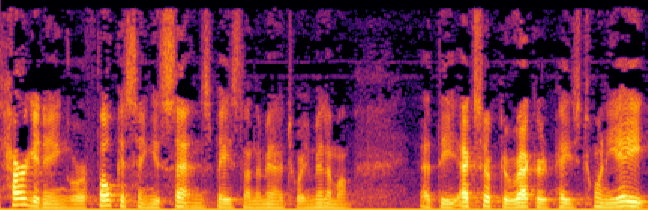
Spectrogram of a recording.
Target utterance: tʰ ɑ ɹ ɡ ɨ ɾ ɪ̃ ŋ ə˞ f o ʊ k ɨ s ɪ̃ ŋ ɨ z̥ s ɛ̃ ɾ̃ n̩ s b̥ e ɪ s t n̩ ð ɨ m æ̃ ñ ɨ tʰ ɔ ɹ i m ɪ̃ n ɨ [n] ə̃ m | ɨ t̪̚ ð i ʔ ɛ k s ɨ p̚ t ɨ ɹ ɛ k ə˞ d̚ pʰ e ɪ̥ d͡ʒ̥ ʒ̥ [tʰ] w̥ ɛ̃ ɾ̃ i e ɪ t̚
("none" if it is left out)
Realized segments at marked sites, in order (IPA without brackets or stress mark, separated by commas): m, tʰ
